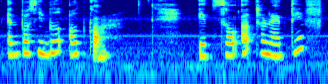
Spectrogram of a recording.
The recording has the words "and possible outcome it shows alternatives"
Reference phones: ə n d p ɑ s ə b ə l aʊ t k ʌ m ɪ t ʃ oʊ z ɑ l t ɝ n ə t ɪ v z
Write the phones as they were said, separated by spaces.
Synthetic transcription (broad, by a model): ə n p ɑ s ə b ə l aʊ t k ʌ m ɪ t s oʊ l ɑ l t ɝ n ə t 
